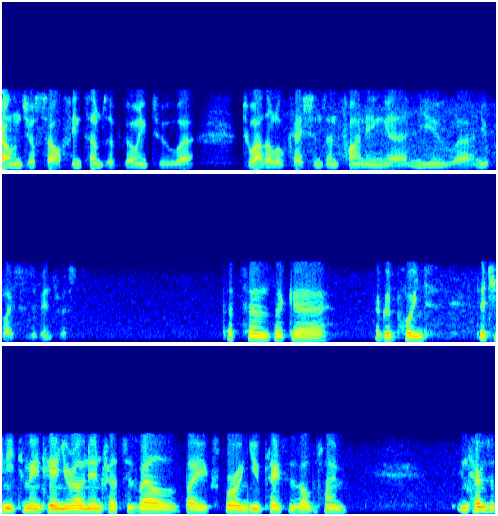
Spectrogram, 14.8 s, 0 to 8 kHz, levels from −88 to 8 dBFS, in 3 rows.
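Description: Throughout, the speech sounds thin and muffled, with scratchy s sounds and a granular hiss beneath it. This is the Bluetooth CVSD headset codec, whose narrow 200 Hz to 3.4 kHz band fits a 64 kbps one-bit link.

From 2.79 to 5.07 s, the room noise, which jumps by about 14 dB around 3 s, comes through with little reduction at first and then sinks by about 10 dB. The noise suppressor is catching up, its estimate taking 2.28 s to adapt.

At 11.03 to 11.05 s and again at 12.34 to 12.37 s, the speech has abrupt holes of 18.8 ms each, which points to unconcealed Bluetooth headset packet loss: a handful of voice packets vanished and silence or an idle pattern took their place.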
